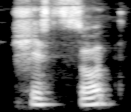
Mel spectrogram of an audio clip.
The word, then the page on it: шестьсот: šestʹsot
